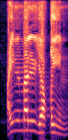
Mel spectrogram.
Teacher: यहाँ कौफ को पुर पढ़ेंगे, हुर्फ मुस्तालिया में से है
